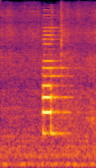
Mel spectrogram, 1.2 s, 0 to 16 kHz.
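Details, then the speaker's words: Against a steady hum, a short two-part electronic start-up tone as a Mindray PM-8000 patient monitor powers on after disassembly and reassembly, to check it works as before. "Bueno ahí podemos ver que él ya está prendiendo bueno para comprobar que esto esté funcionando como el inicio"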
